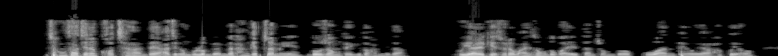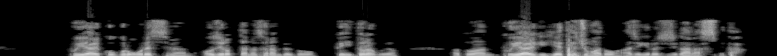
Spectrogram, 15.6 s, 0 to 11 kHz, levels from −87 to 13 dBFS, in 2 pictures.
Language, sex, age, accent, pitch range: Korean, male, 30-49, native, 115-150 Hz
